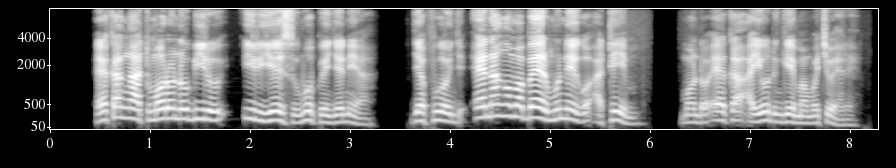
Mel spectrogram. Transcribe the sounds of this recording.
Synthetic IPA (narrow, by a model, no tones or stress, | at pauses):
ɛkaŋatmɔɾɔnobiɾo | iɾjesumopeɲd͡ʒenɪja̰ | d͡ʒapwoɲd͡ʒɛnaŋɔmabɛrmoneɡoʔatɪmː | ɔndɔʔɛkaʔa̰jodŋɡemamɔt͡ʃwɛ̰ɾɛ̰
